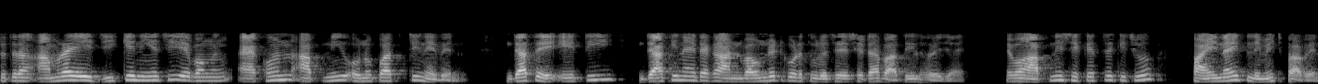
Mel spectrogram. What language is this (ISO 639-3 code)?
ben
